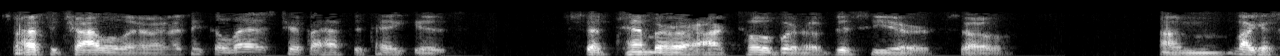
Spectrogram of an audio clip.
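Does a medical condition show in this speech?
Yes: Parkinson's disease; stem cell infusions in Houston, infusions finished, assessment due in september; participating in phase two clinical trial of new innovative therapy, travels to Houston.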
